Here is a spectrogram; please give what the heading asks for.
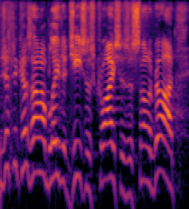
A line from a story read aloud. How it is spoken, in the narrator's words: he said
